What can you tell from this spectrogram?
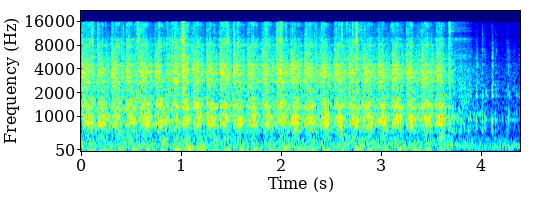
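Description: BMW M10 four-cylinder engine being cranked by its starter motor without catching, an even, rhythmic churning that stops abruptly about three and a half seconds in. This is the first start attempt on the freshly rebuilt engine.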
